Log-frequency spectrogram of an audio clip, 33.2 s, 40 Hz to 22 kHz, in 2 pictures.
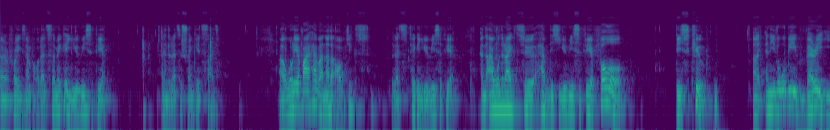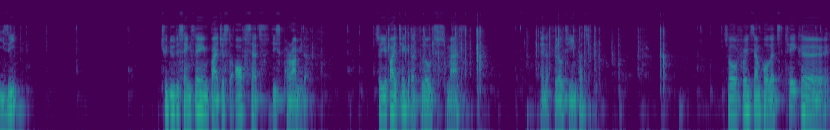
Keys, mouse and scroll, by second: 2.8 Tab, 3.2 s, 4.2 Tab, 5.5 click, 6.0 shift+d, 7.2 drag, 8.1 middle click, 8.7 click, 9.8 shift+d, 13.1 click, 14.1 middle click, 14.4-15.0 scroll down 1, 15.0-15.6 middle drag, 15.6 click, 17.1-18.1 middle drag, 18.1 drag, 19.9 middle click, 20.6-23.8 shift+drag, 23.8 middle click, 24.3 ctrl+a, 27.2 ctrl+a, 30.7 middle click, 31.2-32.7 drag, 32.9-33.2 drag.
